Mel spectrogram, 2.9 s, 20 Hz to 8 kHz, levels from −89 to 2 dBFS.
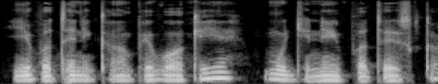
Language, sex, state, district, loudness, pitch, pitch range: Hindi, male, Delhi, New Delhi, -19 LUFS, 120 Hz, 115-130 Hz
